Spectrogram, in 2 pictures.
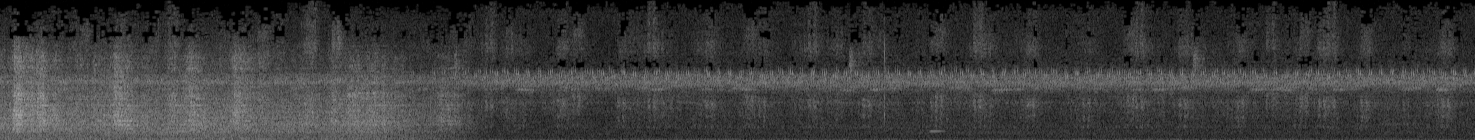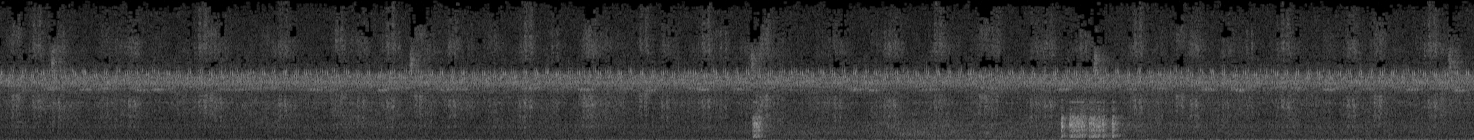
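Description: A freight train's cars rolling past on the rails, fading out about four and a half seconds in. After that, a steady high chirring of night insects, likely crickets, remains, with a single click and a brief pitched call or horn note near the end.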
